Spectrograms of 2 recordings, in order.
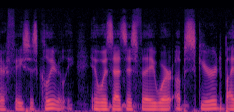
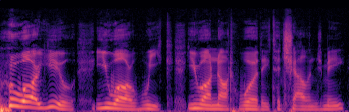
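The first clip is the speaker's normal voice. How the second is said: scornful demon; 7 dB louder than usual. A narrator's reading. Demon taunts the young man, loud theatrical scorn. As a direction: boom it out, belittling the challenger.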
